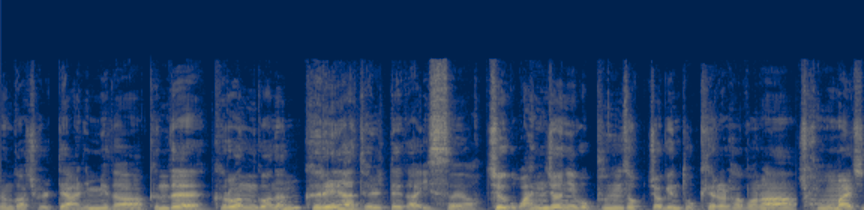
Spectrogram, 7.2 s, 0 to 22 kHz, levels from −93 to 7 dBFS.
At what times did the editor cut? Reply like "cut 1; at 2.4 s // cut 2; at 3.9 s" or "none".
cut 1; at 1.2 s // cut 2; at 2.5 s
